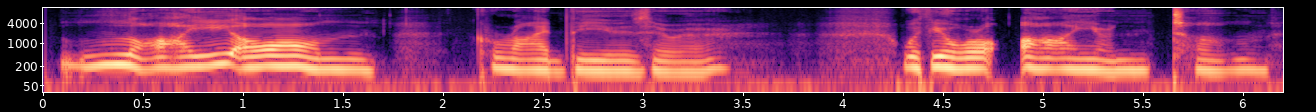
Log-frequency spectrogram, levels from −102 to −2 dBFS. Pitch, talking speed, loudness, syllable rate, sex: 175 Hz, 85 wpm, -17 LUFS, 2.9 syllables/s, female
